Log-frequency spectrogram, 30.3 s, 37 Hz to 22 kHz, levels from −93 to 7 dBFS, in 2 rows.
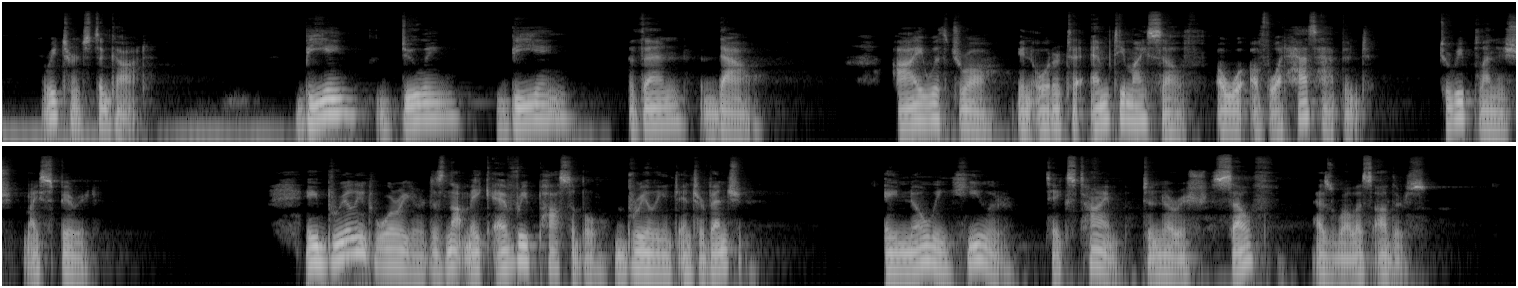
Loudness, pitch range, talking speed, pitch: -32 LUFS, 70-100 Hz, 90 wpm, 85 Hz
